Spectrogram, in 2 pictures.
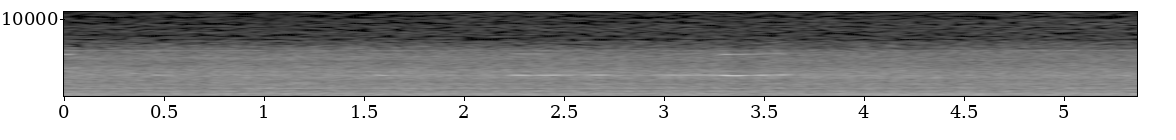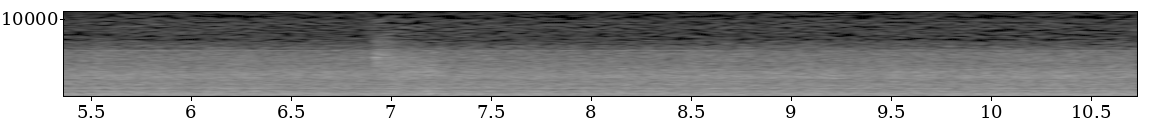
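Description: Rail grinder train rolling slowly past, its engines running with a steady hum over the rumble of steel wheels on the rails.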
